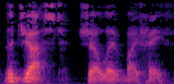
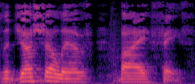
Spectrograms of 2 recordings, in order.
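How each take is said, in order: First: The stress is on "just". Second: The stress is on "faith".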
